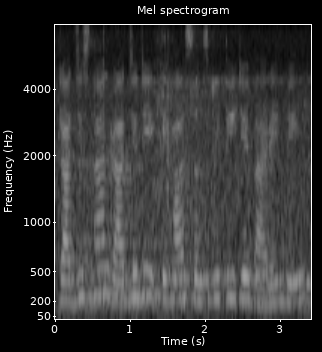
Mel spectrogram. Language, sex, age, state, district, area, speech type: Sindhi, female, 45-60, Rajasthan, Ajmer, urban, spontaneous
